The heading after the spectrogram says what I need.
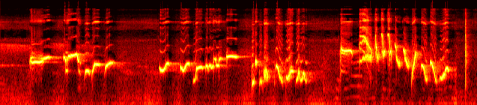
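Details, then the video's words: White-rumped shama masteran song, used to provoke timid shamas into excited, steady singing: loud clear whistled phrases with warbling wavering notes, rising into higher rapid slurred trills near the end, short pauses between bursts. "SUARA MASTERAN KICAU MURAIBATU Pancing Murai Lain yang Takut Jadi Emosi dan gacor"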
